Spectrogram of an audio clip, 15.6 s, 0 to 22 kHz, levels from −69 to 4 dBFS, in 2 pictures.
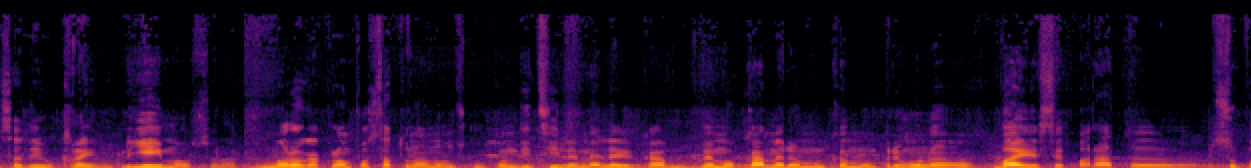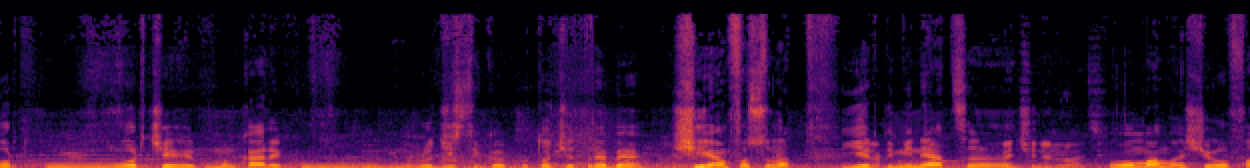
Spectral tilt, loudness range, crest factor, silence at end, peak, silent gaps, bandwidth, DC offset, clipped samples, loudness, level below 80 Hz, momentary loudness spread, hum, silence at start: -6 dB/octave; 2 LU; 16 dB; 0 s; 0 dBFS; none; over 20 kHz; under 0.1%; under 0.1%; -18 LUFS; -38 dBFS; 9 LU; none; 0 s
